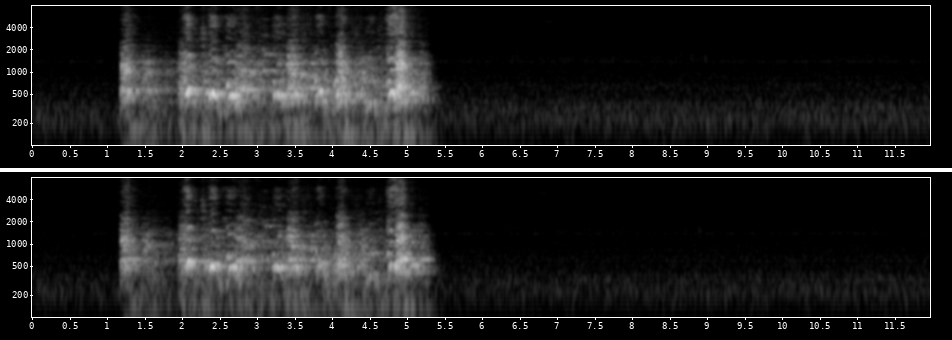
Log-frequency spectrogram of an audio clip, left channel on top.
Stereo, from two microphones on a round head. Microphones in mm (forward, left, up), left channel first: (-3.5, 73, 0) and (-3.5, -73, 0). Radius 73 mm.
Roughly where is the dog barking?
Right.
